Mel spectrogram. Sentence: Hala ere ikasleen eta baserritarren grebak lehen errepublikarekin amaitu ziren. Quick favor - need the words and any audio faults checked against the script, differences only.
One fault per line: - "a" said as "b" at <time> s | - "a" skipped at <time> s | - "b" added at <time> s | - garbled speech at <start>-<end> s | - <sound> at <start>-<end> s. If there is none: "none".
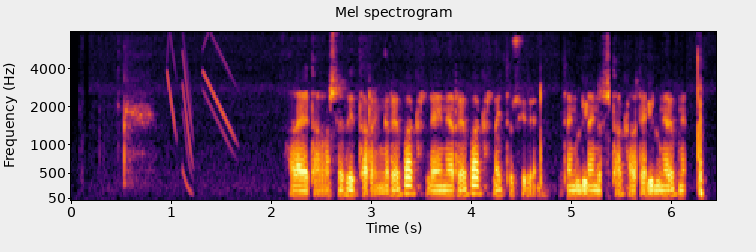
- chirp at 0.9-1.7 s
- "ere ikasleen" skipped at 2.3 s
- "errepublikarekin" said as "grebak" at 3.9 s
- garbled speech at 4.9-6.1 s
